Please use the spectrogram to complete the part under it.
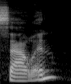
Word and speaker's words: Samhain: Even though it's spelled Samhain, it's Samhain, which translates directly to summer's end.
